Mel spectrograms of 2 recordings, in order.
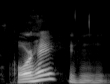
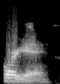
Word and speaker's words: Jorge: for you should probably pronounce his name right Jorge one yeah that's horge could be whatever San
